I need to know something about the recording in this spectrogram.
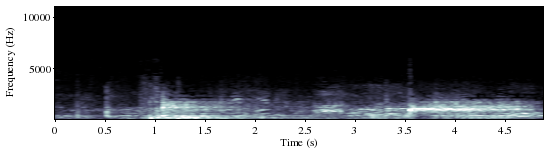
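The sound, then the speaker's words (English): A bowling ball crashes into pins, knocking them all down, giving a few heavy thuds and a dense, lingering clatter, with a murmur of voices running underneath throughout. “Oh, I knocked them all down.”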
